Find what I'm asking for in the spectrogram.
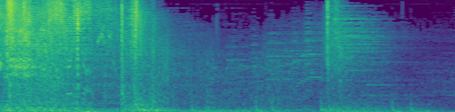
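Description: Incendio fire spell cast in Hogwarts Legacy, heavy booming blasts with a crackling fiery rush, repeated bursts early, then a fading tail and another sharp hit near the end.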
